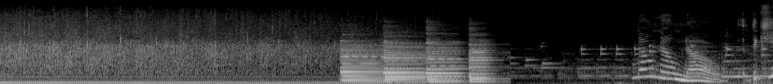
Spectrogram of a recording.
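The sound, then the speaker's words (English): A hometown crowd at a billiards match applauds in a steady, dense wash of clapping for a few seconds, then the applause cuts off and loud voices take over. “On this day, in this game, before a knocked out hometown crowd, Billy Greenwood had arrived.”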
